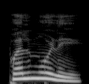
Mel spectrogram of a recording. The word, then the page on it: ಪಲ್ಮೊಳೆ: Kannada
